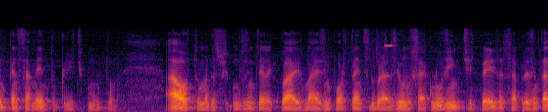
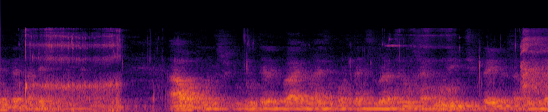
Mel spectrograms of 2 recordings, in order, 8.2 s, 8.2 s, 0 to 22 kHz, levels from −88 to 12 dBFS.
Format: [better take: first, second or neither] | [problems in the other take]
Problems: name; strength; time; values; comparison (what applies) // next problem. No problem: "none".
first | background sound (Liquid); 13 dB below the speech // room echo; dies away in 1.3 s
